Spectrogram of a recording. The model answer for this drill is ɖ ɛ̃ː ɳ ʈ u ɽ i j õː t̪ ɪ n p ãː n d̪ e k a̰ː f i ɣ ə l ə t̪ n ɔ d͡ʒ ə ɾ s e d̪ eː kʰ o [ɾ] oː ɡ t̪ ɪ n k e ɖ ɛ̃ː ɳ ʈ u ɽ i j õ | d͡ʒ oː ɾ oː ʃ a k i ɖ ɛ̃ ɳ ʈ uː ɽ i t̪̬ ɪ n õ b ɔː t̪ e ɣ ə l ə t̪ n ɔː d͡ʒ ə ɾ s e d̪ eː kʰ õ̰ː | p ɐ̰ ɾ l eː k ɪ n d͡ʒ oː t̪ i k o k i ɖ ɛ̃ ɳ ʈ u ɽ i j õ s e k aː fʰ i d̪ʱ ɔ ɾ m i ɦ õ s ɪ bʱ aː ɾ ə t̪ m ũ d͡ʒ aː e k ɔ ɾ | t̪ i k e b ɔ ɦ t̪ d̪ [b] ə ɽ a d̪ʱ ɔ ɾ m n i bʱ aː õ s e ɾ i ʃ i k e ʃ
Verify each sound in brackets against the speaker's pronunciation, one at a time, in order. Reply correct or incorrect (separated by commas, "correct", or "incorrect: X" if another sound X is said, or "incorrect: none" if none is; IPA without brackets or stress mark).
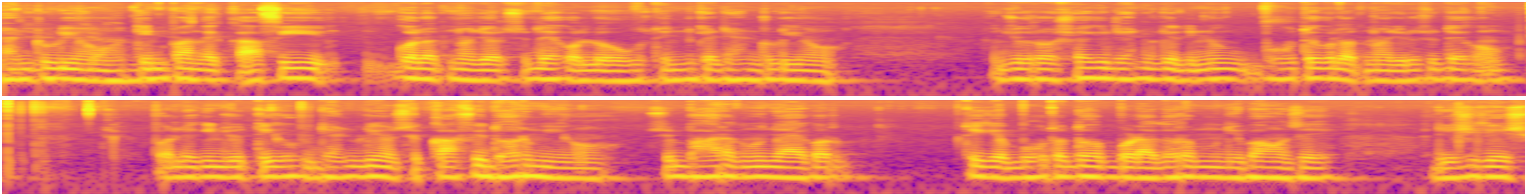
incorrect: l, correct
